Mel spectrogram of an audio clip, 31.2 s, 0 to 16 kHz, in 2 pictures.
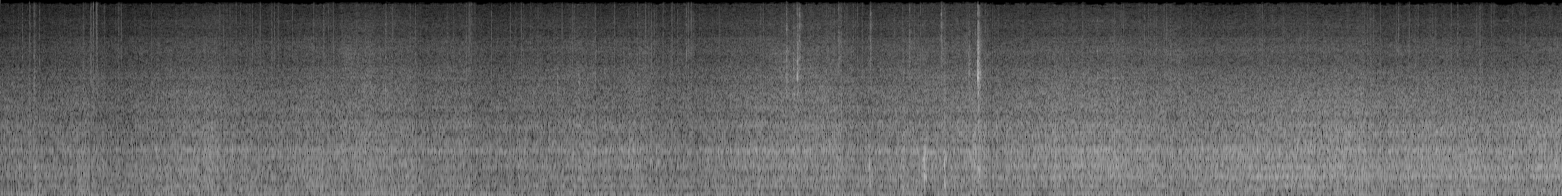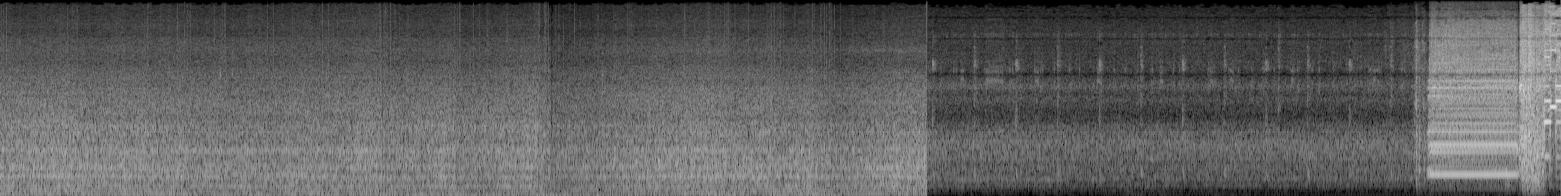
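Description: Steady engine and road noise of a vehicle driving, recorded from its dashcam. About 25 seconds in, the sound cuts to a much quieter, thinner hum.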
